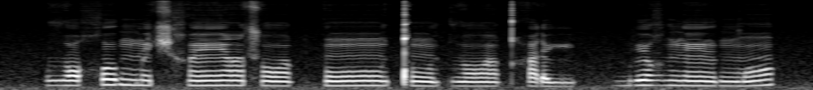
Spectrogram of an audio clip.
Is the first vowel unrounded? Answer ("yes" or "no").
no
